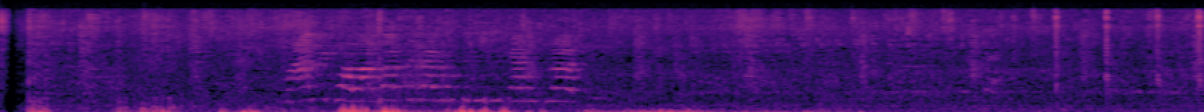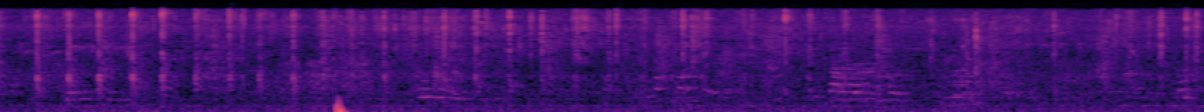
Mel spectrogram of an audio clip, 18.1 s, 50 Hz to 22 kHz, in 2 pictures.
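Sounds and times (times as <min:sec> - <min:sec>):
faint irregular ticks: 0:04.7 - 0:18.0.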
